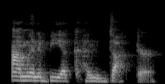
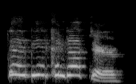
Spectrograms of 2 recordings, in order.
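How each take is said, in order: First: Said in the usual way. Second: High, sing-song, dreamy repeat; mock naive. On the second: Mocking her younger self's epiphany, high and sing-song. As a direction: toss it off like a starry-eyed kid.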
